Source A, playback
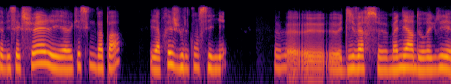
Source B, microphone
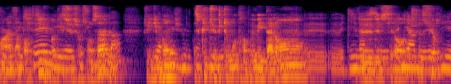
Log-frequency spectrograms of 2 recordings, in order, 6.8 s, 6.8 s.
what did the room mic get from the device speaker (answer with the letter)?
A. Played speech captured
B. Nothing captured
A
